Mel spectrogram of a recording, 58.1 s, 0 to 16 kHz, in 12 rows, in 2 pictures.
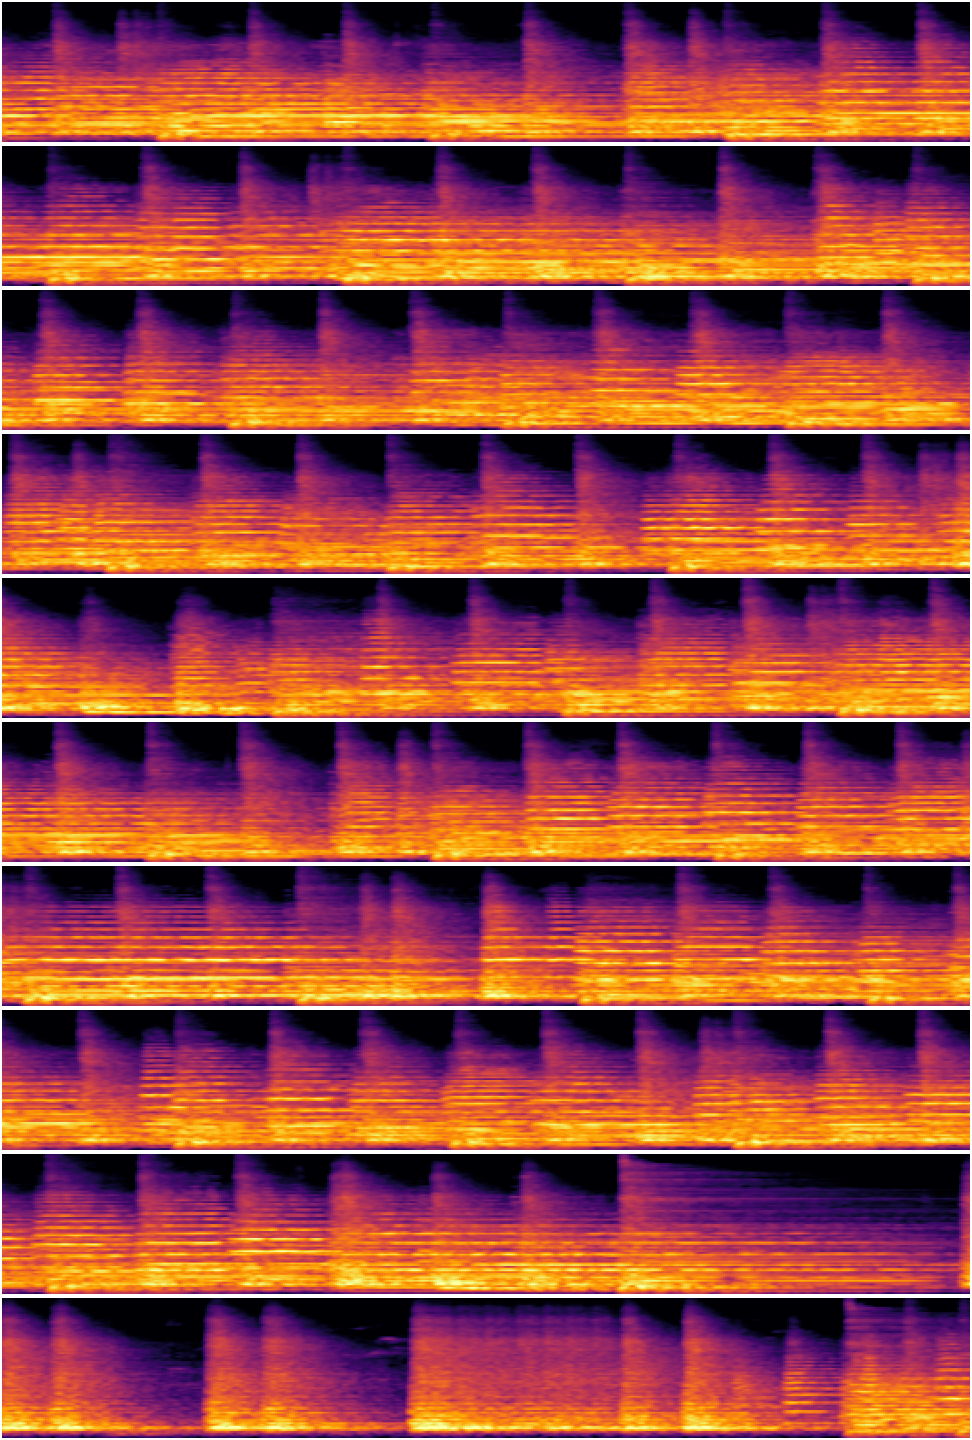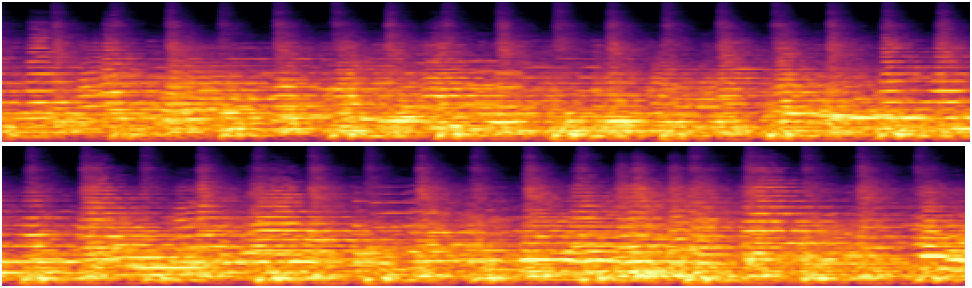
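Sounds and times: dixieland jazz band playing: 0.0s - 58.0s.

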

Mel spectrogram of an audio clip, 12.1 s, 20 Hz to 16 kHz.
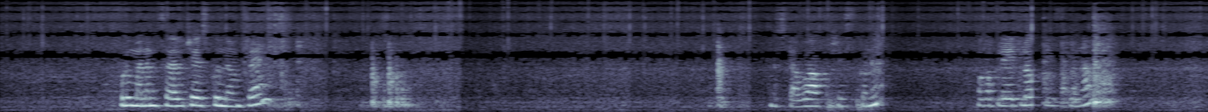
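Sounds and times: omelette sizzling: 0.0s - 12.0s.

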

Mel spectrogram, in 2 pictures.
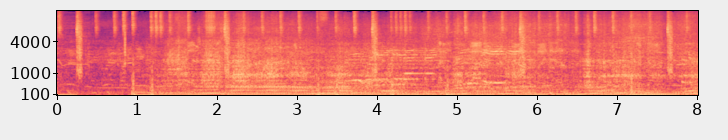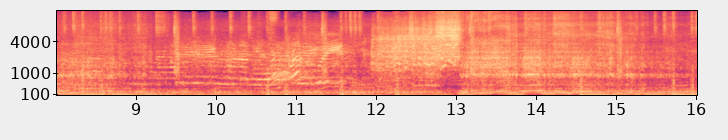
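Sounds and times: drag car engine running: 0.0s - 16.0s
music with heavy bass beat: 0.0s - 16.0s.

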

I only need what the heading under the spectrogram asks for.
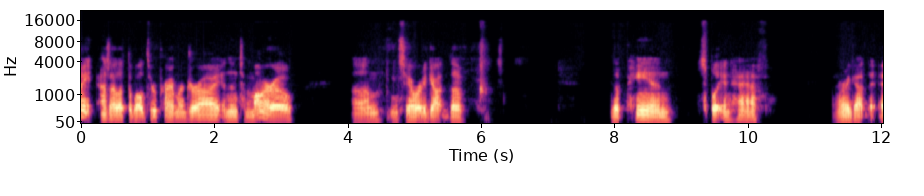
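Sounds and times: man speaking: 0.0s - 3.2s, 4.1s - 5.8s, 8.0s - 10.3s, 11.3s - 12.0s.

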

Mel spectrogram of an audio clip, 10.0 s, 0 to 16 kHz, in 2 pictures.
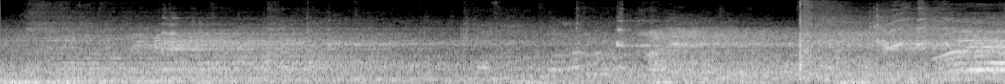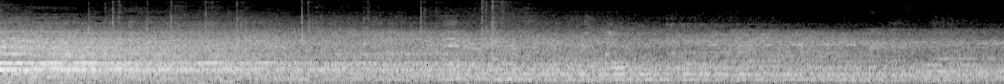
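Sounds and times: sneakers squeaking on court: 4.2s - 4.7s.

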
